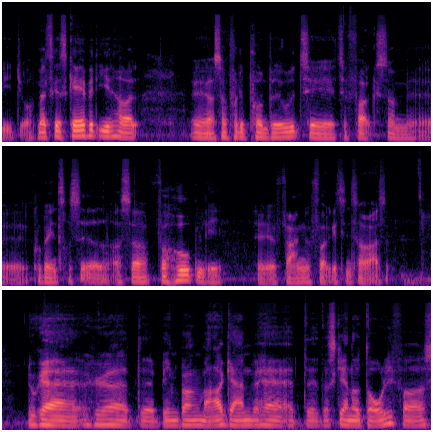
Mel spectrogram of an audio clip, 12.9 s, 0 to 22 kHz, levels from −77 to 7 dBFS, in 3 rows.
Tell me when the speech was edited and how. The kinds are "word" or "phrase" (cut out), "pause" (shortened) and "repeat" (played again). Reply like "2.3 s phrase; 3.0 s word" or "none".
none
